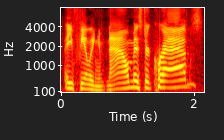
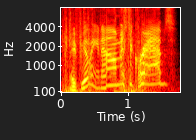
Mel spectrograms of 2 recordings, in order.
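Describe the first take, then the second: First: Cartoon catchphrase. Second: High-pitched quoting voice, climbing at the end; cartoon catchphrase. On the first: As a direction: stretch the last words into a rising taunt. Cartoon catchphrase, slower take. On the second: Cartoon catchphrase, first take.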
